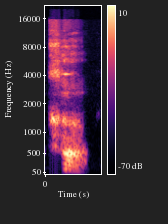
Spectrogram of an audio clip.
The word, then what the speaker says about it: Coke: Edward Cook is spelled Coke, like Coke, but it's pronounced Cook.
